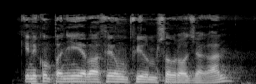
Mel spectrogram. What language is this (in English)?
Catalan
